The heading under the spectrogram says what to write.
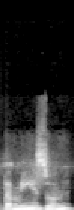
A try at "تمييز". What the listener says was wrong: دیکھیں یہ تمیز نہیں ہے. نہیں، تمییز. ییز دو دو یا ہے نا. یہ اردو والا تمیز نہیں ہے.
